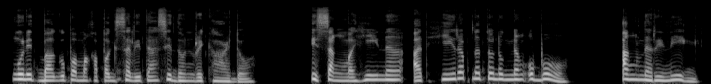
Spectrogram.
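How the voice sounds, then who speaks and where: A woman's voice: lowish voice, mellow, no echo, studio quality. A woman reading dramatic scripted story narration as an audiobook narrator.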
